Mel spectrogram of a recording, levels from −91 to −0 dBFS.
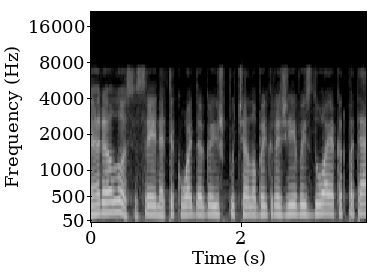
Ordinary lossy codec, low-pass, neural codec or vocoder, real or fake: AAC, 48 kbps; 7.2 kHz; none; real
